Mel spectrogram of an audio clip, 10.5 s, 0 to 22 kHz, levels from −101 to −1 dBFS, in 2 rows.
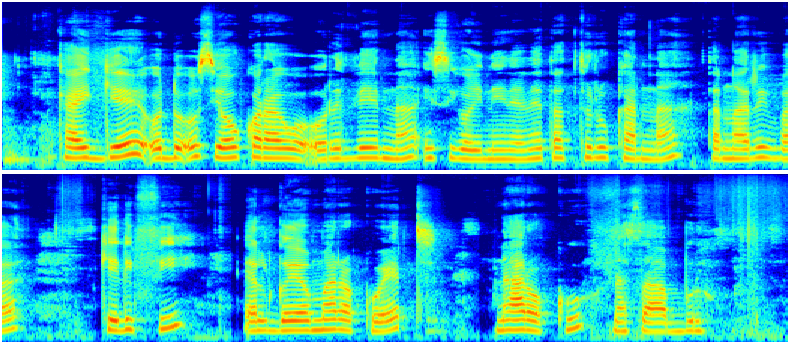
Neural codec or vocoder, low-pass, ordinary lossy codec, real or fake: none; none; none; real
